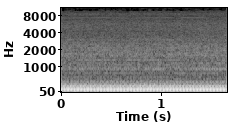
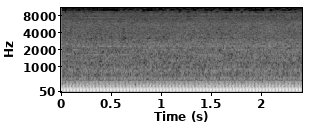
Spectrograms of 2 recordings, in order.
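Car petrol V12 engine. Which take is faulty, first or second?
second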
